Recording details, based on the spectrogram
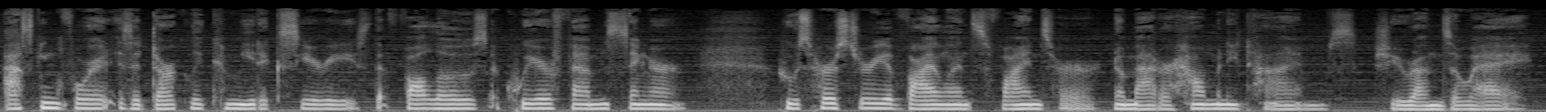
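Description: A woman reading an intimate, deadpan scripted promo for a podcast. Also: deep voice, normal speed, creaky, soft background music, poor audio.

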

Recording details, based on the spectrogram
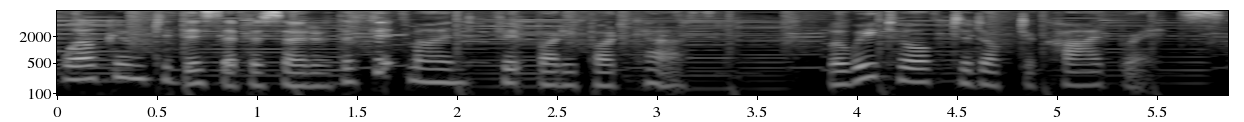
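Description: A woman's voice: fairly low pitch, moderate pace, music in the background. A woman from Australia hosting a running podcast interview, chatty and enthusiastic. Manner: enthusiastic, chatty, warm laughter. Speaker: podcast host.

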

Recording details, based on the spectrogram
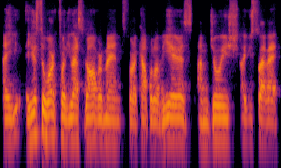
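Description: A middle-aged economist with an Italian accent, answering interview questions in long animated lists. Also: male voice, medium pitch, fast talker, low-quality recording. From Italy. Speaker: economist guest.

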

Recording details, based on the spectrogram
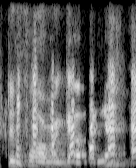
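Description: A woman's voice: mid-range voice, a bit bright. A woman from Germany with a German accent, chatting as a podcast guest and searching for words in English. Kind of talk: casual conversation. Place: video call.

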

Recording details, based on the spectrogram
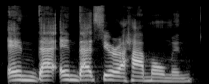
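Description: A woman's voice: medium pitch, moderate pace, fairly bright tone, no room sound, studio quality. A woman in her thirties or forties hosting a podcast in a casual, conversational way. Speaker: podcast host.

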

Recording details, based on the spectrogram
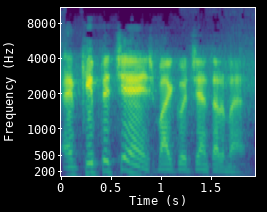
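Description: A man's voice: medium pitch, very animated, natural voice. An actor playing a small, shabby, sly Cairo man with flowery, obsequious courtesy in 1950s radio drama style. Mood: fawning, sly. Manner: obsequious, flowery courtesy, quick to take offence. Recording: muffled vintage radio recording, faint noise.

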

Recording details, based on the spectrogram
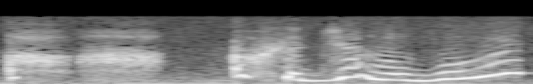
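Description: A woman's voice: sits high, sing-song, slow pace, exaggerated voice. Sincere young hospital woman, emotional, stands her ground, old radio play, muffled and hissy. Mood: protesting. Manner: earnest, emotional, protesting. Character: earnest, kindhearted, defiant young female hospital worker. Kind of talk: 1970s radio drama acting. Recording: dull, noisy old radio broadcast.

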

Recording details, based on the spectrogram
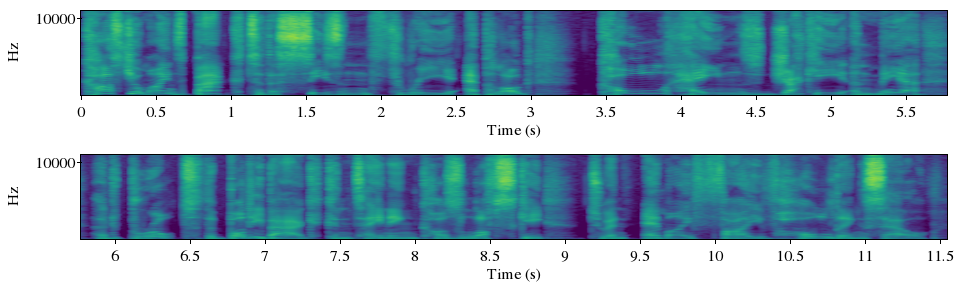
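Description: A man hosting a podcast, reading scripted announcements in a courteous, deliberate way. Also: on the high side, lively intonation, dark tone, no echo, clean studio sound. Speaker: podcast host.

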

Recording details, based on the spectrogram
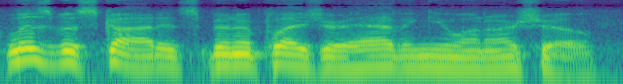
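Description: Mellow-voiced man hosting radio interview. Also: medium pitch, fairly quick. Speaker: radio show host and interviewer. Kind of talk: polite celebrity interview.

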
